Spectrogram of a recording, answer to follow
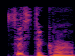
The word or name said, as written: cystocarp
